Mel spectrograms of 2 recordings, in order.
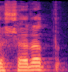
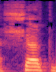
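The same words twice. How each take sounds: First: "شرط" as two syllables, sha-rat; wrong pronunciation. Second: "شرط" as one syllable, shart; correct pronunciation. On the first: Teacher warning learners off a mistake, "شرط" said sharat. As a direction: put an extra a before the t in "شرط". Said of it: "ایسے کچھ نہیں کہنا ہے". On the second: Teacher correcting to the proper form, "شرط" said shart. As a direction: close "شرط" on r-t with no vowel between. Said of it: "بولنا ہے". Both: Shown as a demonstration.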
